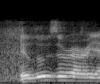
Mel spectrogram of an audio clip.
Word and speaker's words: illusory: The word you want is illusory. Okay? It's embarrassing to hear illusory. – Illusory and the other false pronunciation. – Illusory. Illusory. Illusory. It's a four-syllable word. No more.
